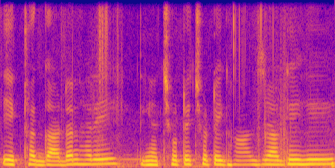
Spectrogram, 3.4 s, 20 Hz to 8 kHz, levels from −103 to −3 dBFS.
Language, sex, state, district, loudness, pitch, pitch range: Chhattisgarhi, female, Chhattisgarh, Sarguja, -14 LUFS, 210 Hz, 195-215 Hz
